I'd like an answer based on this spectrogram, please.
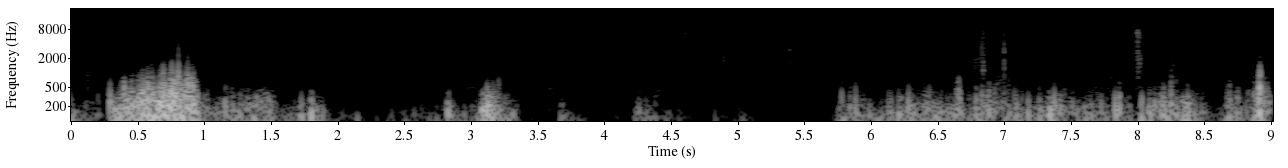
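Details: Stallion brought to a mare. One loud, harsh, throaty burst opens the recording, followed by quieter low grunts and snorts, a near-silent gap, then a long stretch of low rumbling and shuffling.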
